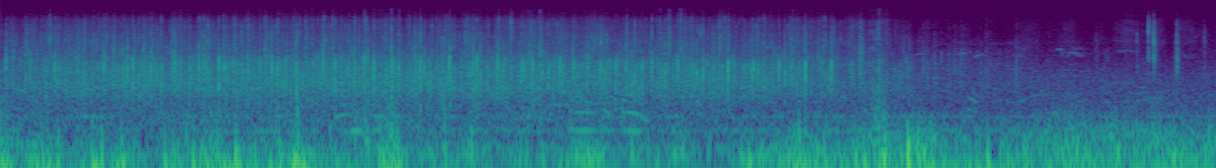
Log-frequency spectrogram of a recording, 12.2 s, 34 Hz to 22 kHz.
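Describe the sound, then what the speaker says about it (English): Steady audience applause at a 2021 prize-giving ceremony, a dense, even wash of clapping from a large crowd lasting throughout, heard at a moderate distance. "Please give them a big round of applause."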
